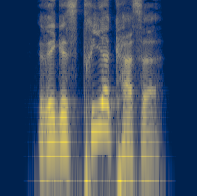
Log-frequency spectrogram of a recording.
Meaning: cash register
- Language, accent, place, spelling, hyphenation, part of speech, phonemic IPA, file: German, Germany, Berlin, Registrierkasse, Re‧gis‧trier‧kas‧se, noun, /ʁeɡɪsˈtʁiːɐ̯ˌkasn̩/, De-Registrierkasse.ogg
